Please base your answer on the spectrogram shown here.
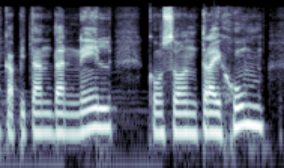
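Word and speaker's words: Trai Hume: como son el capitán Dan Neil, como son Trai Hum, o Hume, no sé cómo se pronuncia Sí, tampoco. Trey Hume, sí.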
